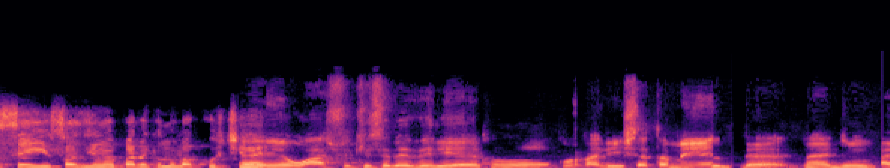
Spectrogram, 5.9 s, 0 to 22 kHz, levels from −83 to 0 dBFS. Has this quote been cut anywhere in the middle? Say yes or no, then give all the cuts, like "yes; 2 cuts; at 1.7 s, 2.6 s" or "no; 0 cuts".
yes; 4 cuts; at 1.8 s, 3.2 s, 3.8 s, 4.7 s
